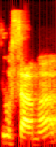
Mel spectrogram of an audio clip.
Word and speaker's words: Oussama: right Indonesia we do we do and it's pronounced the same it's Usama uh but in when when you write in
